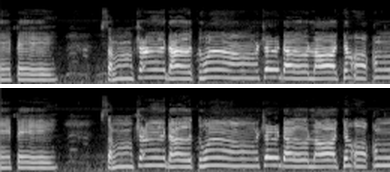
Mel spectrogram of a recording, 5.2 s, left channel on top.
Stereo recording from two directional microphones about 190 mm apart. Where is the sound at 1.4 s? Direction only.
10° right (ahead or behind).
